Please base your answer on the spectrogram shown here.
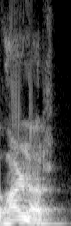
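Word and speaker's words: Werner: ডবলিউ ভি এর মত উচ্চারণ করে ডাবলিউ ইংরেজিতে ভি এর মত উচ্চারণ করে ওয়ারনার ওয়ারনার বা ভারনার 1965 সালে নিডারিয়ান পর্বের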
